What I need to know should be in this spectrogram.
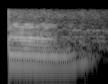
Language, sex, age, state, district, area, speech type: Maithili, male, 45-60, Bihar, Supaul, rural, conversation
